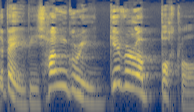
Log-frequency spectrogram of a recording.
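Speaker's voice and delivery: very loud, forceful shouted delivery. Captain Pike calls to Medlar while taking the baby down to the galley: shouted. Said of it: "shouted Captain Pike".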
